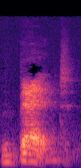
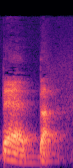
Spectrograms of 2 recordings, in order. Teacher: that final d sound, which should be more of an alveolar sound, is assimilated to the labial position of the initial b sound. So the word bed, B-E-D, would be produced more like beb, B-E-B.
